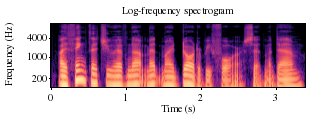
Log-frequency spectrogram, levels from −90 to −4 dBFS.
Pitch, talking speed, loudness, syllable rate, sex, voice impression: 115 Hz, 210 wpm, -19 LUFS, 5.4 syllables/s, male, very masculine, adult-like, cool, slightly intellectual, sincere, calm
